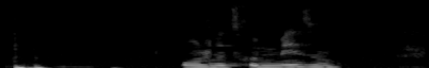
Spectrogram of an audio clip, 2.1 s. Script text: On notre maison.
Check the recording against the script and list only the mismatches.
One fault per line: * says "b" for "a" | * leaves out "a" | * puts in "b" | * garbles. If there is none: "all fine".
all fine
